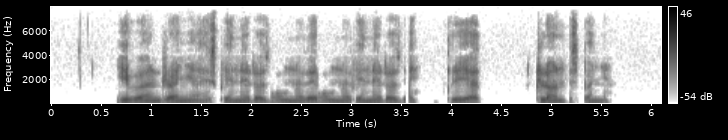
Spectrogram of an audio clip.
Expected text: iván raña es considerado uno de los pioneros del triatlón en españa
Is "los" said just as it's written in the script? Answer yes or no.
no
